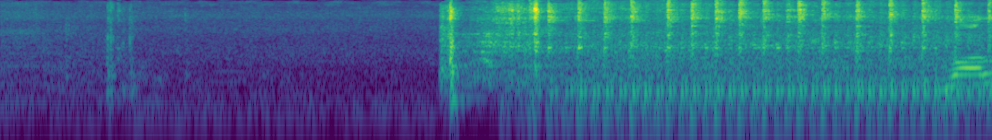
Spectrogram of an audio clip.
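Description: A used riding lawn mower engine, fitted with a new battery and set to run with the choke on, cranks once and catches with a sharp burst, then settles into a loud, rapid, steady idle close by.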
